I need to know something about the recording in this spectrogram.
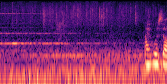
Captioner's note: water splattering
